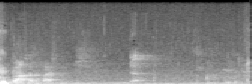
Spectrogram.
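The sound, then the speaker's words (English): A brief hiccup bursts out of someone among a group, a single short, sharp catch near the start, fairly faint, then fading into low, steady background noise. “Someone had a hiccup.”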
